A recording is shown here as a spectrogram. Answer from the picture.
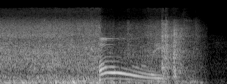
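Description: Heavy rain and strong wind of a violent storm, recorded on a phone from a doorway as a steady loud rush. About a second in, a person's voice cries out once, falling in pitch.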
